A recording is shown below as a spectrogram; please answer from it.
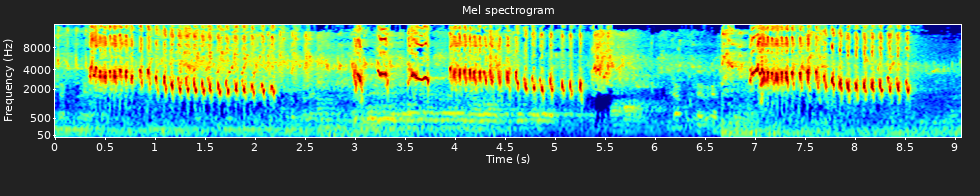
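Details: Greater green leafbird singing loudly for song tutoring: long rapid series of clipped notes falling slowly in pitch, interrupted by sharp whistled phrases, then another fast trill.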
